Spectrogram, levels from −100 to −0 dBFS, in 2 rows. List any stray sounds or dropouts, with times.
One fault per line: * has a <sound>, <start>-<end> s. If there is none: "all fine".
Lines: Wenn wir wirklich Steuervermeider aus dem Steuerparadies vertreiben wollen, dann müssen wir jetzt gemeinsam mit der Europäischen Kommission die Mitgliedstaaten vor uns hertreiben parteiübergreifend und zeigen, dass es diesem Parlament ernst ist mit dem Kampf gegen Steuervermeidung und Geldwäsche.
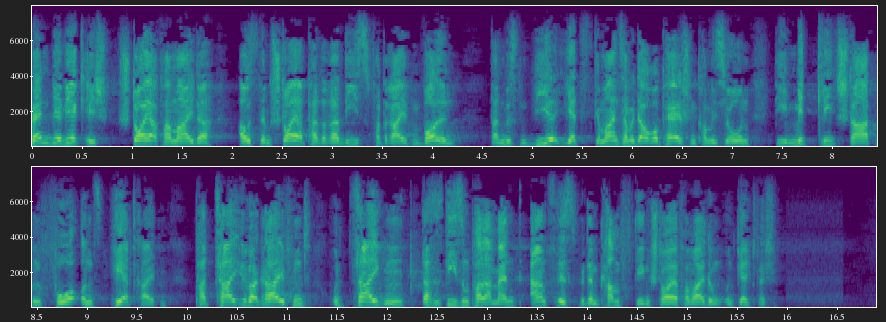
all fine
